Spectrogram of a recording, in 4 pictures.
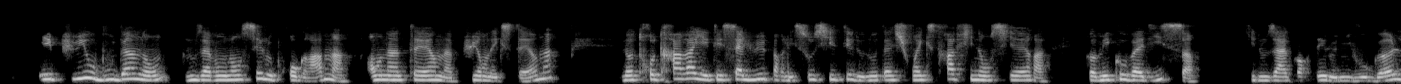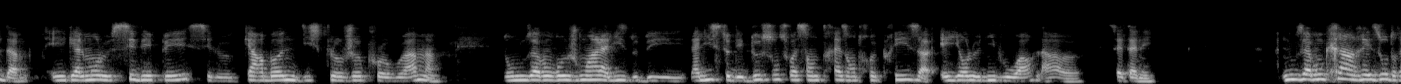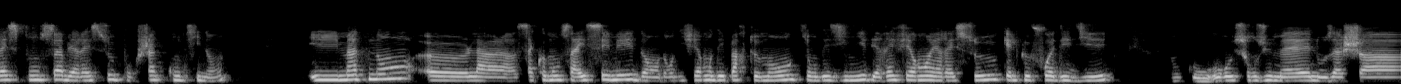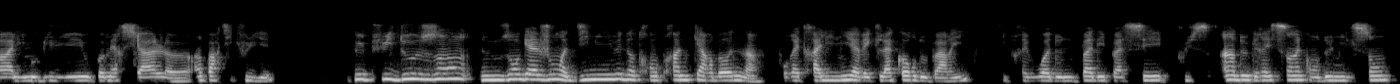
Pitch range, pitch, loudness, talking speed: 180-210 Hz, 195 Hz, -20 LUFS, 140 wpm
